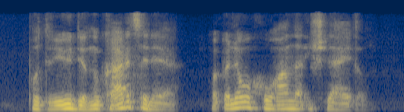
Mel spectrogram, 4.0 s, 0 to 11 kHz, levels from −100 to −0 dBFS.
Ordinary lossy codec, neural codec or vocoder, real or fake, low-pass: AAC, 32 kbps; codec, 16 kHz, 0.8 kbps, ZipCodec; fake; 7.2 kHz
